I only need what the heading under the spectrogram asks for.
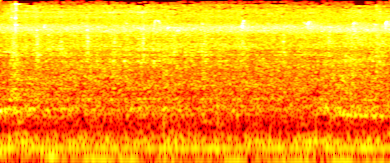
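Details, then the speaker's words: Blower motor with the belt removed: a deep, uneven rumble and rough drone instead of a clean hum, worse in one direction; worn motor bearings, plus a suspected wiring rub in the motor tripping the breaker. "you hear that bearings not good much worse that direction man"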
